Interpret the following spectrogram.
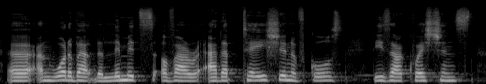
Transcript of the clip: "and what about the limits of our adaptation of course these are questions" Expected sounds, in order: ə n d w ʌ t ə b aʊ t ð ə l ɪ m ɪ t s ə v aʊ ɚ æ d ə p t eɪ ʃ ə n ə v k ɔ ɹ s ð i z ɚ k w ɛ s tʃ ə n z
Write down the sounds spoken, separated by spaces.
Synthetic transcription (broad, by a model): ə n w ʌ t ə b aʊ t ð ə l ɪ m ɪ t s ə v aʊ ɚ æ d ə p t eɪ ʃ ə n ə v k ɔ ɹ s ð i z ɚ k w ɛ s tʃ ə n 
